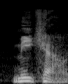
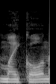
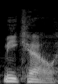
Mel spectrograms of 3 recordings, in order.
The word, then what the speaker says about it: Michal: Third deliverance, verses 11 to 17, by the hand of his wife, Michal. You'll hear people say Michal. Jars my ears because it's not Michael, not pronounced Michael in the Hebrew,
